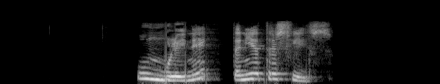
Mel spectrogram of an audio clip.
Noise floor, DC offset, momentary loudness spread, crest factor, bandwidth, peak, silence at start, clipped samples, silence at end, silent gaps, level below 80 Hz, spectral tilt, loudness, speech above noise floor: under -90 dBFS; under 0.1%; 14 LU; 18 dB; 8 kHz; -2 dBFS; 1.4 s; under 0.1%; 1.1 s; 2.27-2.32 s; -56 dBFS; -5 dB/octave; -16 LUFS; over 75 dB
